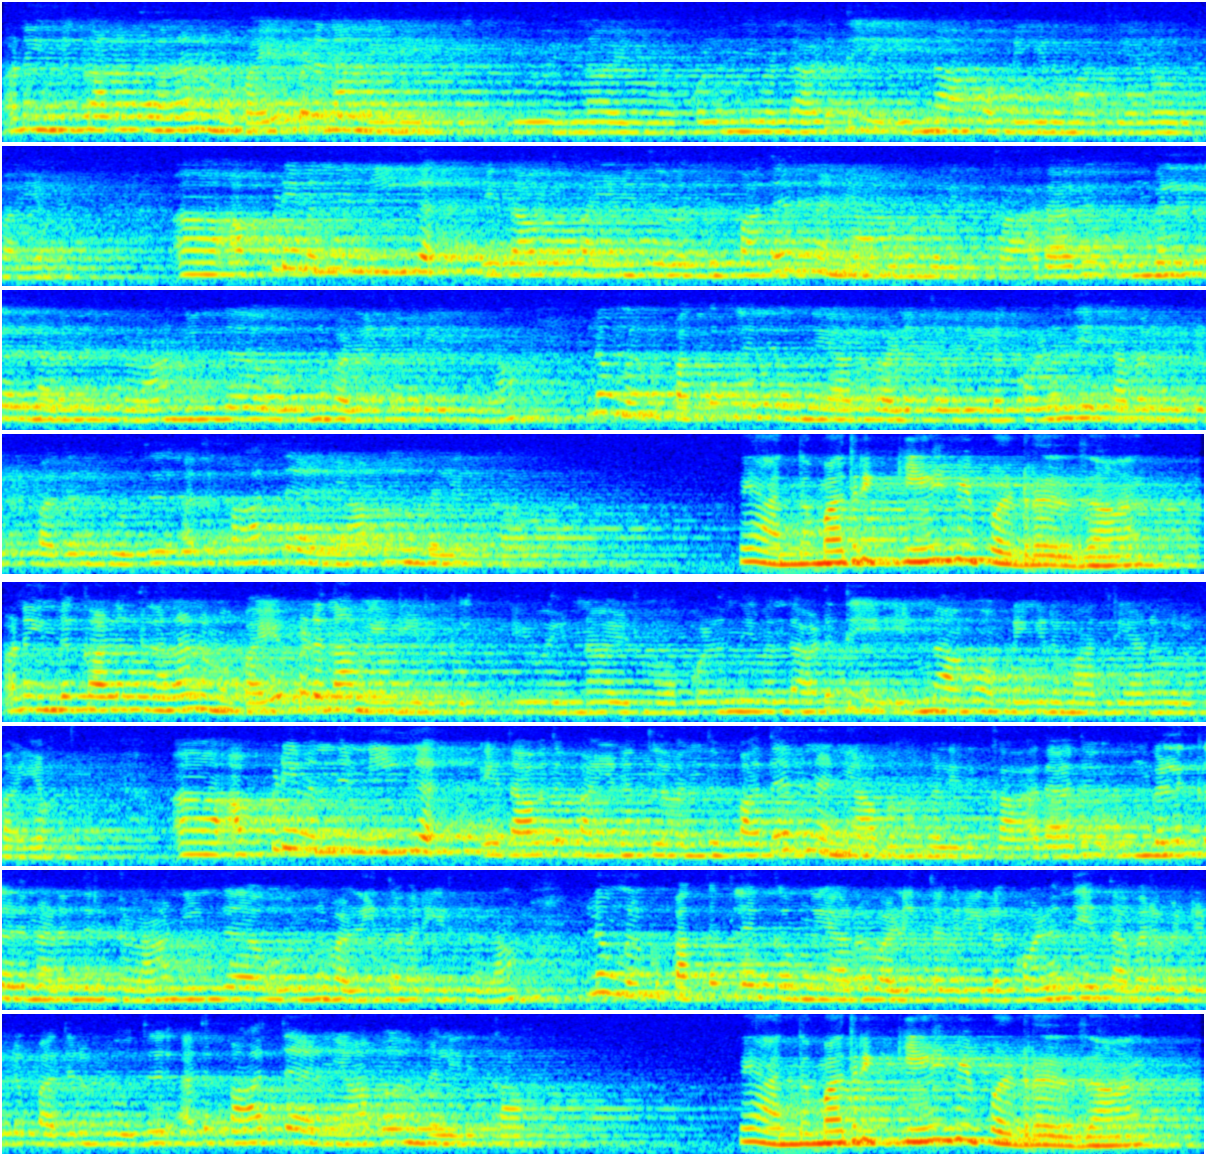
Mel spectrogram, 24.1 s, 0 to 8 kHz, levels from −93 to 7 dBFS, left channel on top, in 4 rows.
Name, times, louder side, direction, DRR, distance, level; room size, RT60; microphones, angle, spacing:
voice 1, 0.0-6.3 6.9-20.7, right 1 dB, 75° right, 0 dB, 2.1 m, -24 dB
voice 2, 21.8-23.8, equal, ahead, 5 dB, 0.5 m, -15 dB
30.0 x 12.5 x 3.7 m, 2.8 s
head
